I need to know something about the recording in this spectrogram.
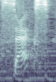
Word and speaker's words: CeX: video game store and the owner of the video game store came forward and was like guys it's pronoun sex no one is saying they're going to the sex store like it's not going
